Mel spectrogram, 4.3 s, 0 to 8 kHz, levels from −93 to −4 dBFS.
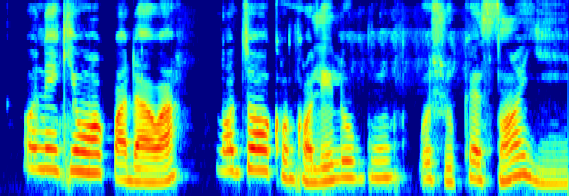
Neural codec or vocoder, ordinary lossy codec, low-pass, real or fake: none; none; none; real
